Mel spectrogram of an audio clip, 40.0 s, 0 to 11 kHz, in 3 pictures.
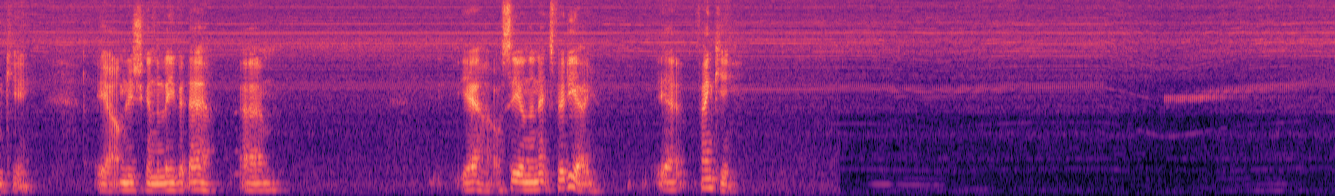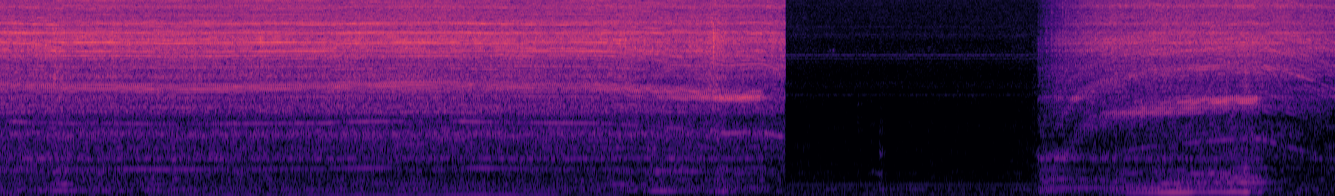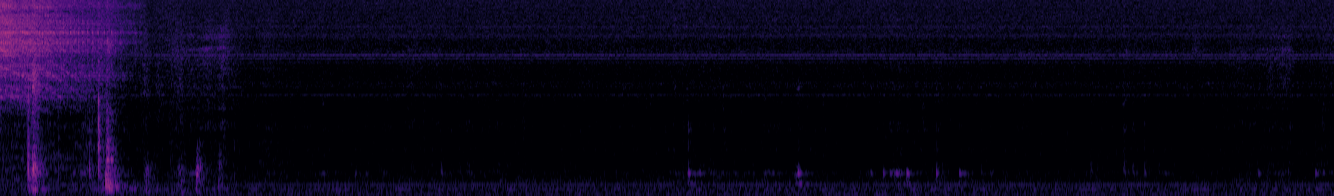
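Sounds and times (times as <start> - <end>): polishing wheel on metal ring: 0.0 - 9.5
rotary tool motor whine: 0.0 - 21.2, 23.8 - 27.9.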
